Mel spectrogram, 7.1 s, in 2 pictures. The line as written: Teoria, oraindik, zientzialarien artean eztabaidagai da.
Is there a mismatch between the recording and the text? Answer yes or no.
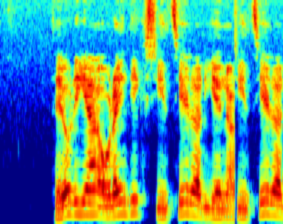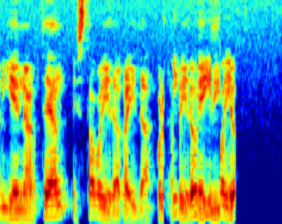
yes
